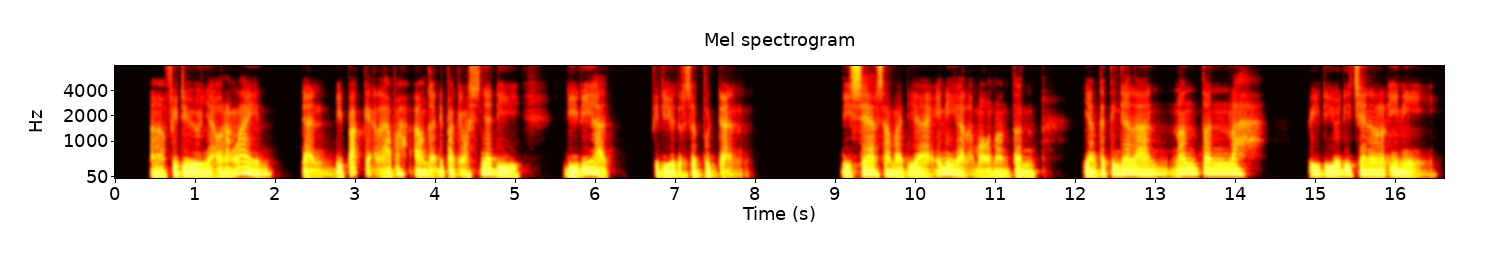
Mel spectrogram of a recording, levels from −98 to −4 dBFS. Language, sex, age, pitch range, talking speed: Indonesian, male, 20-39, 90-115 Hz, 110 wpm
